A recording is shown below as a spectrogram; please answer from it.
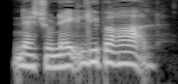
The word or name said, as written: nationalliberal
